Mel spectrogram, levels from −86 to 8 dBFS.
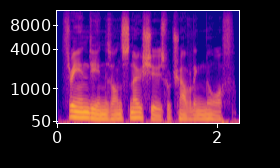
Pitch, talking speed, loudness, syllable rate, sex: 100 Hz, 210 wpm, -19 LUFS, 5.6 syllables/s, male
